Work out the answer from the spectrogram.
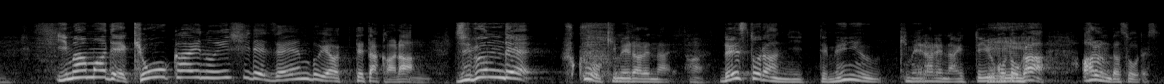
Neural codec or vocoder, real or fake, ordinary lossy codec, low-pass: none; real; none; 7.2 kHz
